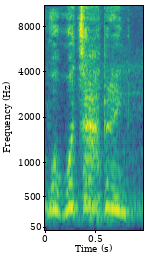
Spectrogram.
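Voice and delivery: squeaky high bewilderment; a high alarmed squeak; high panicked question. Acted. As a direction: ask in sudden alarm. Panicked character.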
